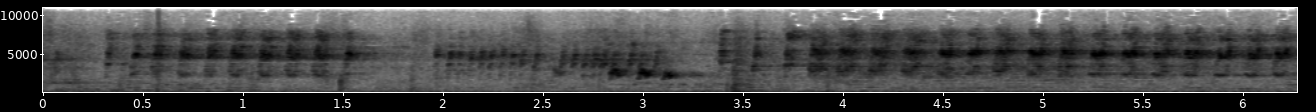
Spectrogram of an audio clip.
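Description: Background chirping of insects and birds: a high, rapidly pulsing trill that keeps on with a couple of short breaks, with a brief falling chirp about three seconds in.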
